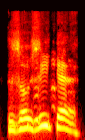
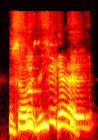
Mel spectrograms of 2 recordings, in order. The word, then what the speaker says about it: Zosike: Zosike. Zosike. Like Suzuki.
